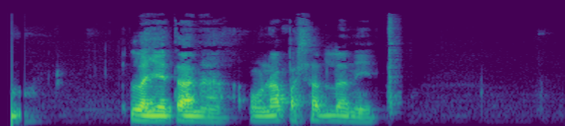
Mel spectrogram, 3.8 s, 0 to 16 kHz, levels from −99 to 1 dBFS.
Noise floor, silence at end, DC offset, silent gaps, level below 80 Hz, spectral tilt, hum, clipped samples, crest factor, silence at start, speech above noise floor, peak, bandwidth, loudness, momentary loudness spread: -74 dBFS; 1.15 s; under 0.1%; none; -66 dBFS; -6.5 dB/octave; none; under 0.1%; 22 dB; 0.05 s; 51 dB; -4 dBFS; 9.8 kHz; -23 LUFS; 20 LU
